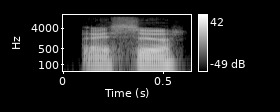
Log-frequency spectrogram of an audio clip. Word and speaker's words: Saor: Because Yeah, it's a Gaelic word, Saor. Sir.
